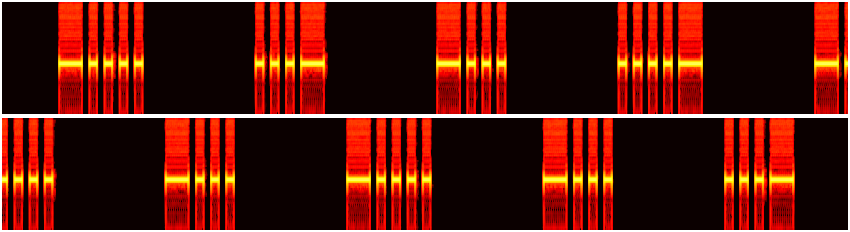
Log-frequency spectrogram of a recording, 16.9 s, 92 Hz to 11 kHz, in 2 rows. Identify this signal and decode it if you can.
Morse code, heard as a keyed tone, about 16 wpm, 800 Hz. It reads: 6 V B 4 6 B 6 B V
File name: Groups@10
